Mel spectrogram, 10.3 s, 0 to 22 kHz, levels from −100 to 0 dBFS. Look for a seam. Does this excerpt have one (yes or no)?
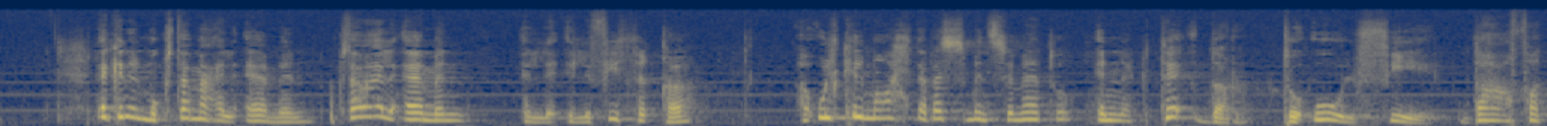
yes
